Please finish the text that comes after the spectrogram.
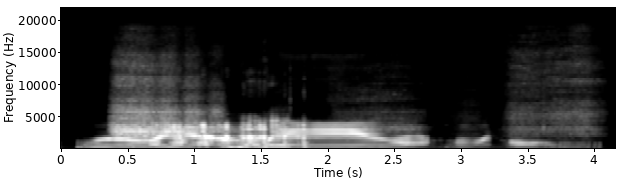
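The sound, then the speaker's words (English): A person's voice imitates an angry cat with a loud, drawn-out, wavering yowl, followed by a few shorter strained growling bursts. “Sounds like an I'll angry just... cat.”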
